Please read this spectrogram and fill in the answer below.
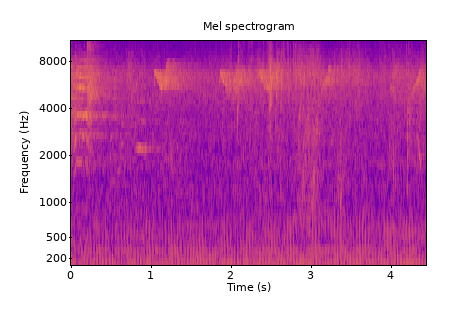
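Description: High-pitched animal chirps: one right at the start with several stacked tones falling in pitch, then a few thinner high chirps, over a steady low hum.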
